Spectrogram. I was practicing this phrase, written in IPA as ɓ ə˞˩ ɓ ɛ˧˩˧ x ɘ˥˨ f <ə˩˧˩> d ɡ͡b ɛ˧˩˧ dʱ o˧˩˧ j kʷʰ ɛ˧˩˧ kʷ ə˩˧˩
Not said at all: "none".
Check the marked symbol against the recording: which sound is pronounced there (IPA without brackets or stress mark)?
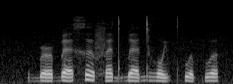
ɛ˩˧˩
